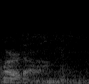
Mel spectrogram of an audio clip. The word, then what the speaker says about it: Murdaugh: Fox it is our honor to represent Alec Murdoch Homer doc depending on how you pronounce it I say it's our honor because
